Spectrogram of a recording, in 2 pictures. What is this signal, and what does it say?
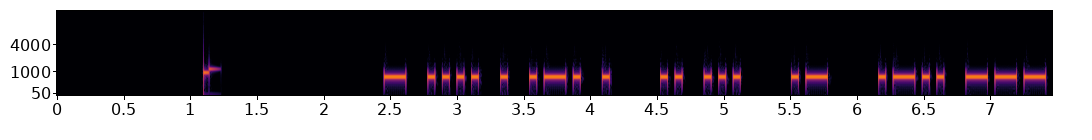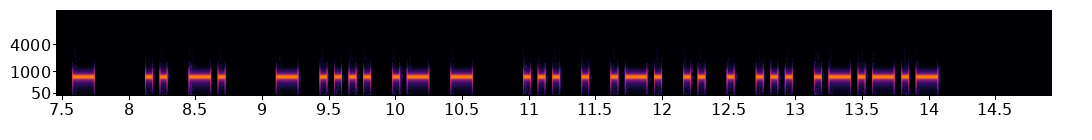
Morse code, heard as a keyed tone, about 22 wpm, 700 Hz. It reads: THERE IS A LOT IN THAT SERIES.
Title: Sentences from Top 1000 Words - Review Part 5 - 22wpm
